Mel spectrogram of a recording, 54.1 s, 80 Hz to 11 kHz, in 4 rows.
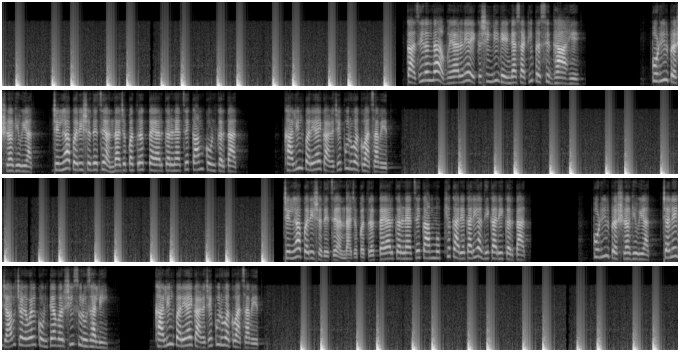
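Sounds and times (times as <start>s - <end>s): heartbeat double thumps: 0.0s - 7.9s, 22.2s - 32.5s, 46.5s - 53.8s.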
